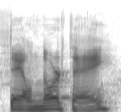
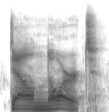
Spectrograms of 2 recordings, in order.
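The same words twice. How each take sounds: First: The name is said with a Spanish pronunciation. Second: The name is said with an English pronunciation. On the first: The speaker calls it right. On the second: The speaker calls it wrong.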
